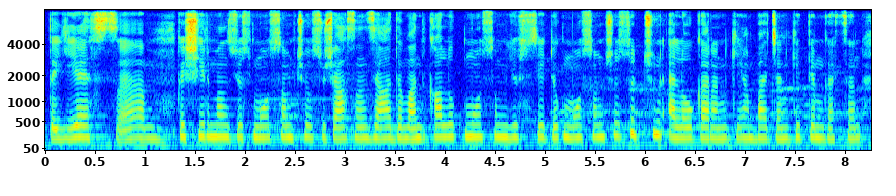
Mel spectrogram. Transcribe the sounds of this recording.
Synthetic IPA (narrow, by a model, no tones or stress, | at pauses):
t̪ɨjes | kɨʃiːɾmɐnzjusmoːsɐmt͡ʃʰusut͡ʃaːsɐnzʲjaːd̪ɐʋɐnd̪kalukmoːsɐmjusːit̪ʲjukmoːsɐmt͡ʃʰusut̚t͡ʃʰunɛloːkɐɾɐnkiɐ̃bɐt͡ʃɐnkit̪imɡɐt͡sʰɐn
